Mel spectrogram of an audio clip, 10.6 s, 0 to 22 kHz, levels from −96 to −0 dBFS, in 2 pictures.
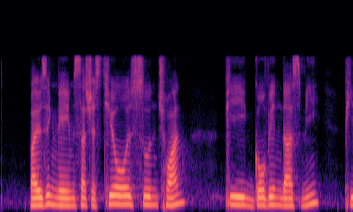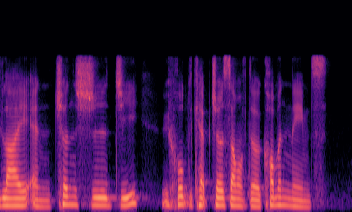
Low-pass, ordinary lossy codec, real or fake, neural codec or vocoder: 7.2 kHz; none; fake; codec, 16 kHz, 8 kbps, FunCodec, trained on Chinese and English, 25 frames a second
